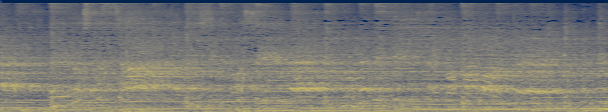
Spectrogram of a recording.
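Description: Live pop music with a woman singing lead over the band, loud and amplified through an arena sound system, heard from among the audience.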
